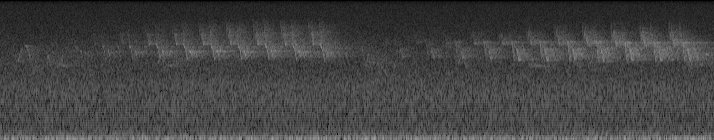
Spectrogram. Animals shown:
Ovenbird (Seiurus aurocapilla), Red-eyed Vireo (Vireo olivaceus)

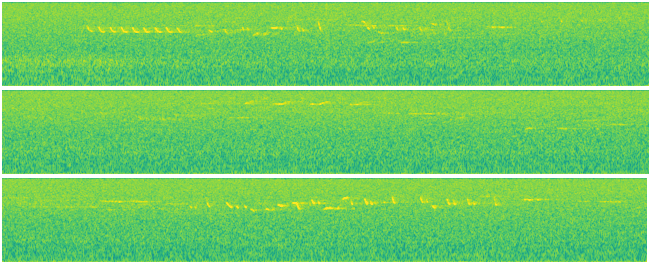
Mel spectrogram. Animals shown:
Black-throated Green Warbler (Setophaga virens), Winter Wren (Troglodytes hiemalis), Swainson's Thrush (Catharus ustulatus), Black-and-white Warbler (Mniotilta varia)

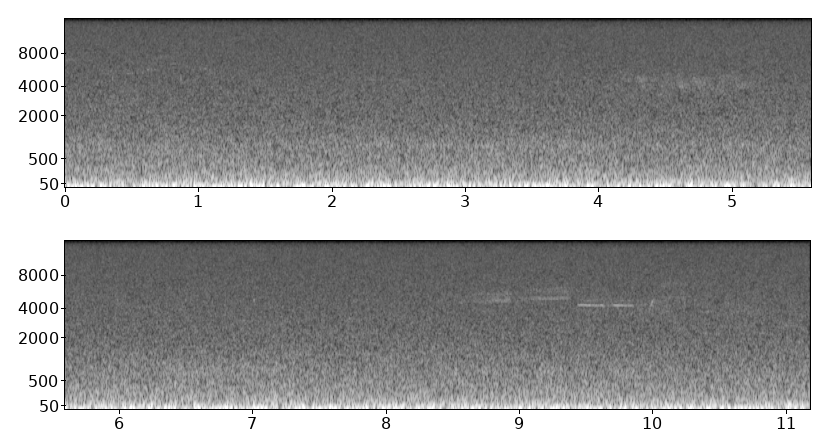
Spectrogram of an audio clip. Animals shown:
Ovenbird (Seiurus aurocapilla), Black-throated Green Warbler (Setophaga virens)

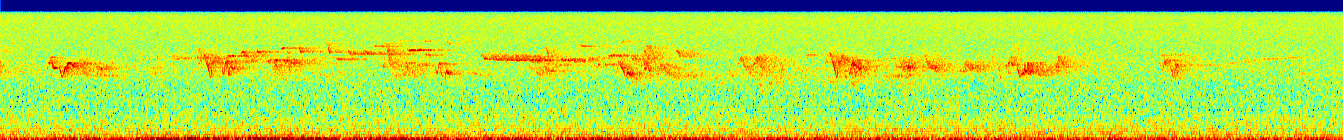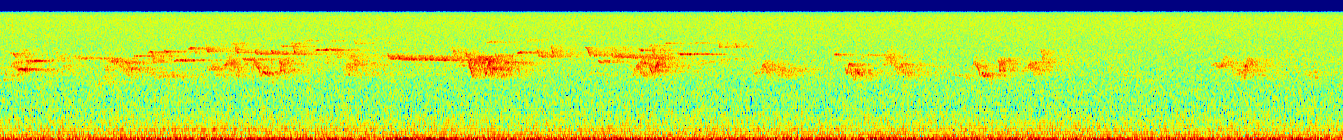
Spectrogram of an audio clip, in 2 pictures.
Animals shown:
Eastern Wood-Pewee (Contopus virens), Winter Wren (Troglodytes hiemalis), Red-eyed Vireo (Vireo olivaceus)

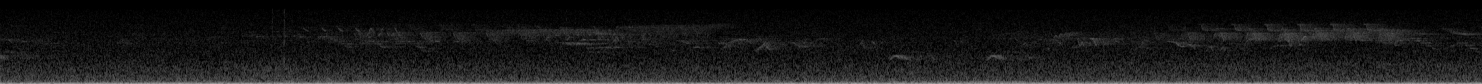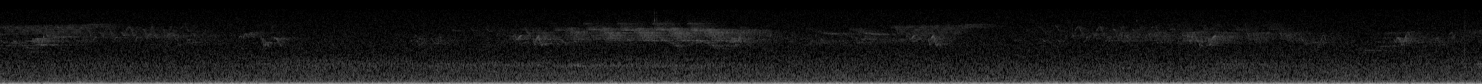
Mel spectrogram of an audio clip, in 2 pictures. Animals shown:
Yellow-rumped Warbler (Setophaga coronata), Rose-breasted Grosbeak (Pheucticus ludovicianus), Wood Thrush (Hylocichla mustelina), Red-eyed Vireo (Vireo olivaceus), Pine Warbler (Setophaga pinus), Veery (Catharus fuscescens), Black-throated Blue Warbler (Setophaga caerulescens), American Crow (Corvus brachyrhynchos), Ovenbird (Seiurus aurocapilla)

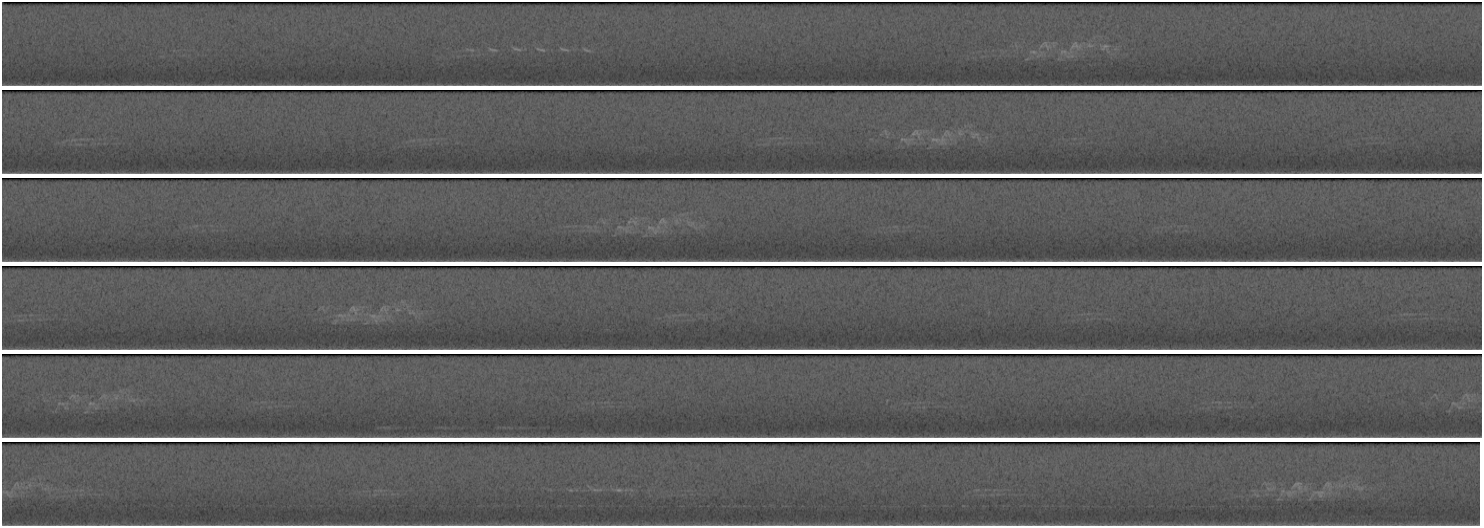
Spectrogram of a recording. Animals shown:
Northern Flicker (Colaptes auratus), American Crow (Corvus brachyrhynchos), Yellow-rumped Warbler (Setophaga coronata), Magnolia Warbler (Setophaga magnolia), Hermit Thrush (Catharus guttatus)

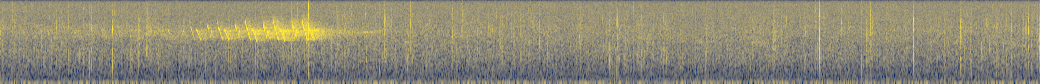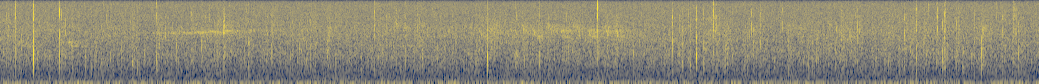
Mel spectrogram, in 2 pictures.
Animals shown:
Yellow-rumped Warbler (Setophaga coronata), Ovenbird (Seiurus aurocapilla)

